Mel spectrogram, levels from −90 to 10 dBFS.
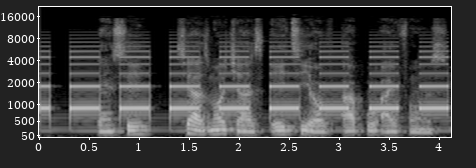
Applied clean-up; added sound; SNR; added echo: none; Alarm; -3 dB; none.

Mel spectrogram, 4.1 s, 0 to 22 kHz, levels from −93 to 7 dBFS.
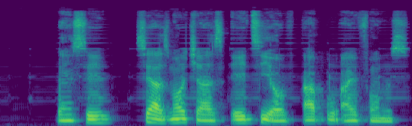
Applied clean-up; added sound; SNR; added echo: neural mask model DeepFilterNet 3.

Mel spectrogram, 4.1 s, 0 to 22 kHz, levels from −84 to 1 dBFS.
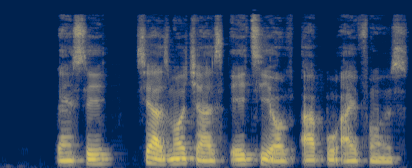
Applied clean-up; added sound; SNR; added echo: neural mask model Resemble Enhance denoiser.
